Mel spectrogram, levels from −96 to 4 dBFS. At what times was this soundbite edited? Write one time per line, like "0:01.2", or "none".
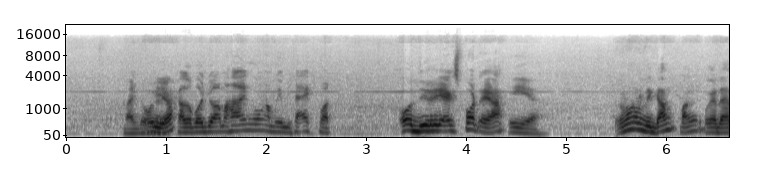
0:05.4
